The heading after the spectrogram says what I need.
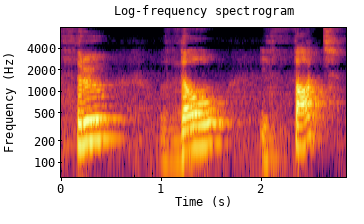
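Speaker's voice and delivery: "through", "though" e "thought" ditos devagar e destacados; contraste de pronúncia. Shown as a demonstration. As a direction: pronuncie as três palavras com cuidado. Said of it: "o som muito diferente". ("through", "though", "thought" em inglês, bem lentos)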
